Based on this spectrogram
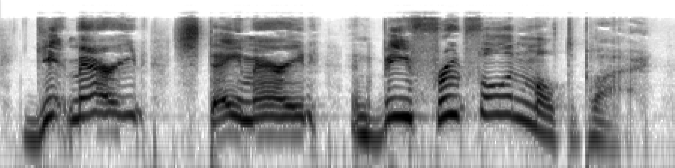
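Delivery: very high-pitched put-on Texan drawl. Voicing texas telling couples to get married, in a put-on texas accent. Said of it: "I'm going to drop all the G's off of the end of these things".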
